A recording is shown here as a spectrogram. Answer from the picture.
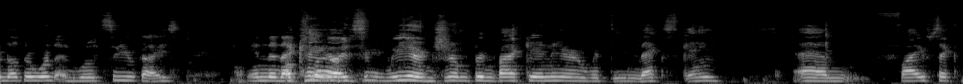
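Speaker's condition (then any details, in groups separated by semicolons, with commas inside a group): Quadriplegic cerebral palsy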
